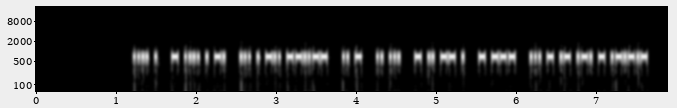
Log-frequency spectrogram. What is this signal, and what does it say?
Morse code, heard as a keyed tone, about 46 wpm, 700 Hz. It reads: HE THEN SED, IT IS TIME TO START.
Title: Sentences from Top 300 Words and Abbreviations 45wpm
